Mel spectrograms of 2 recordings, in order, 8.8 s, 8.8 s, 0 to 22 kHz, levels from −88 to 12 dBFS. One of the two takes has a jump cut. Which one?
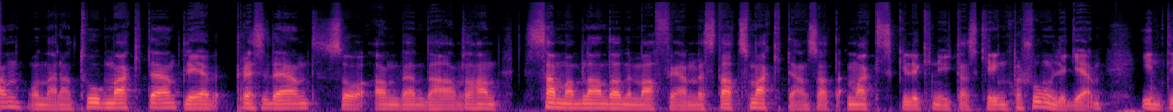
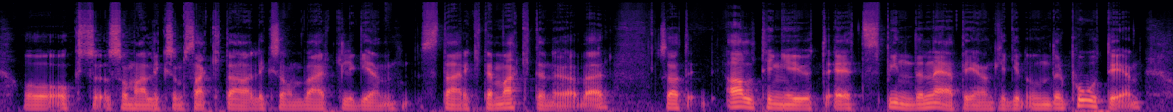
first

